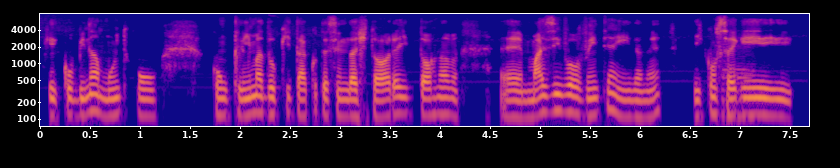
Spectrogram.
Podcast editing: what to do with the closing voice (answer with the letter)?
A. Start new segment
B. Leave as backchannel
B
